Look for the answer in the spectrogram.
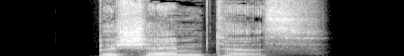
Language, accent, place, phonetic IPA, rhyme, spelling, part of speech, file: German, Germany, Berlin, [bəˈʃɛːmtəs], -ɛːmtəs, beschämtes, adjective, De-beschämtes.ogg
- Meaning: strong/mixed nominative/accusative neuter singular of beschämt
